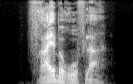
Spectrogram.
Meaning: freelancer
- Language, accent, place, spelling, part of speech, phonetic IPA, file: German, Germany, Berlin, Freiberufler, noun, [ˈfʁaɪ̯bəˌʁuːflɐ], De-Freiberufler.ogg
